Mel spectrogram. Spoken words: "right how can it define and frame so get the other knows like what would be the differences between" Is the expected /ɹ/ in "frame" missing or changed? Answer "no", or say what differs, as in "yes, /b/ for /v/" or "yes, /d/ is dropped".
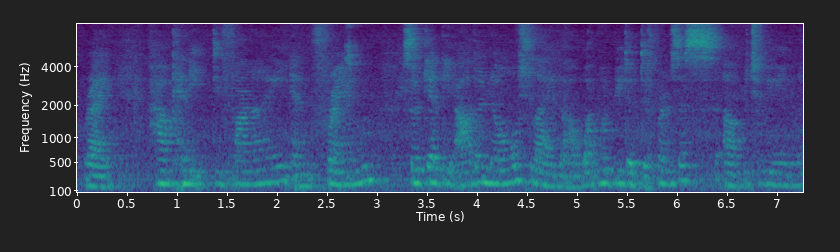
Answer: no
